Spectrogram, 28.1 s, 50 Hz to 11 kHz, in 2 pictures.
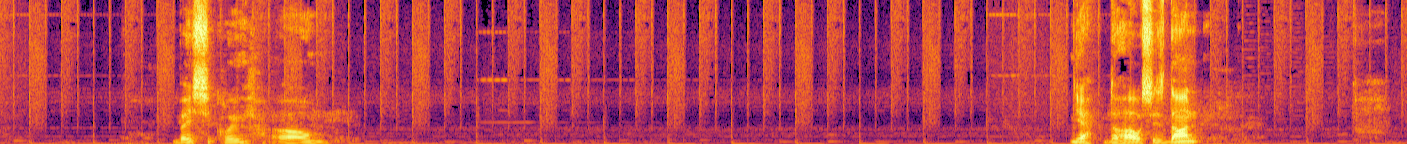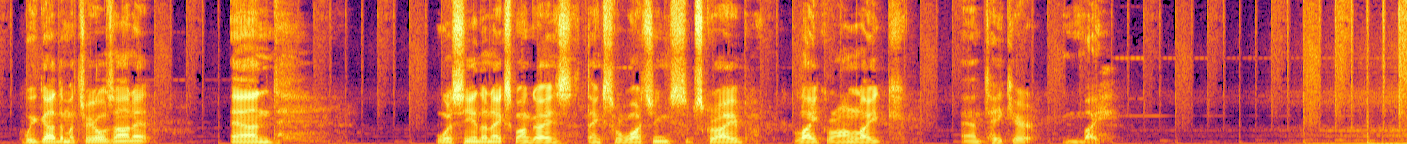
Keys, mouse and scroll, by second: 5.0-7.5 middle drag, 7.7 middle click.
